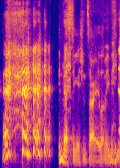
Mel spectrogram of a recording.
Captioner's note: laughing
